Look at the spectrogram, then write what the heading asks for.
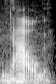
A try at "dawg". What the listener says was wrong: You don't say ow, you say aw. A-W is aw. Not ow. It's spelled D-A-W-G, dog.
